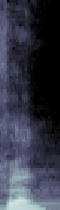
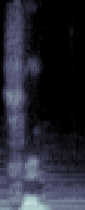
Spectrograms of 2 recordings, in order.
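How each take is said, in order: First: The word has an English-sounding vowel. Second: The word has a Dutch-sounding vowel. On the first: "In English you would say van" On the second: "in Dutch we say van"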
